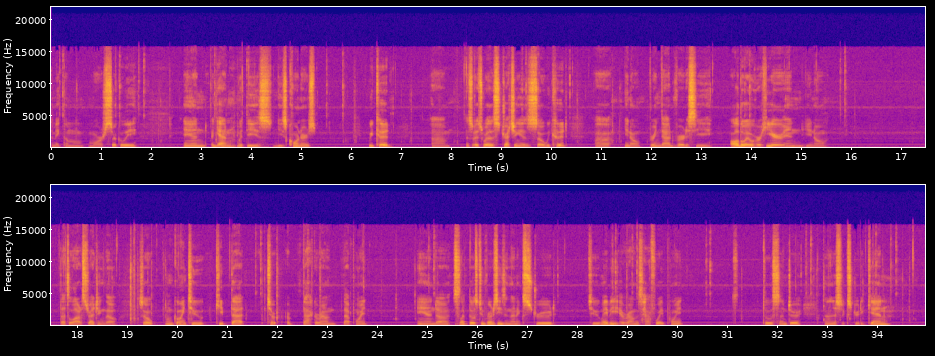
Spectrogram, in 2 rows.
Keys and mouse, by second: 0.4 g, 2.0 g, 3.9 d, 4.4-5.5 drag, 11.2 g, 14.2 z, 14.6 a, 19.3 ctrl+z, 19.5 ctrl+z, 19.8 ctrl+z, 20.5 a, 21.7 g, 25.0 click, 26.0 e, 28.9 z, 29.3 g, 32.6-34.5 drag, 32.9 e, 34.5 g.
